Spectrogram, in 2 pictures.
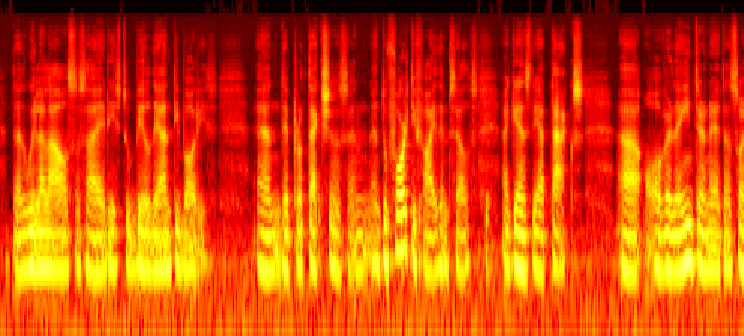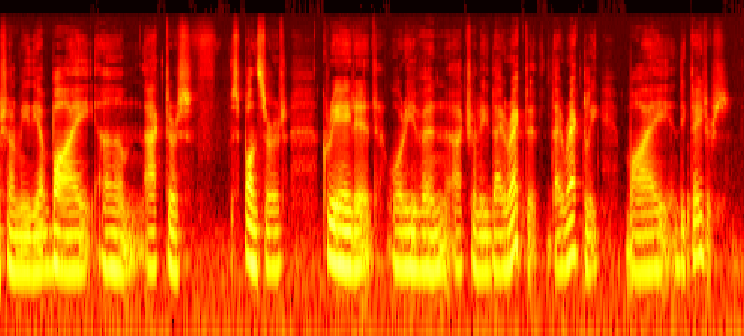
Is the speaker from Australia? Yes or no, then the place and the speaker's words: no; Venezuela; I am from Venezuela.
